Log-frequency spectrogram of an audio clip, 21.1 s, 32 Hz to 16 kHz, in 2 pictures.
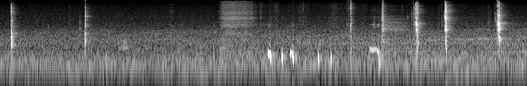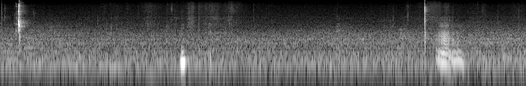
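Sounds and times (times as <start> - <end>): sharp mouth clicks: 7.0 - 9.1, 9.8 - 11.2, 19.0 - 19.3
short low mouth squeaks: 9.9 - 10.2.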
